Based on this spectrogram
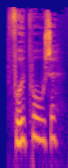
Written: fodpose

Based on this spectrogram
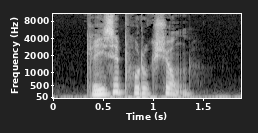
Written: griseproduktion

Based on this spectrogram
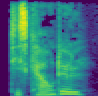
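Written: discountøl

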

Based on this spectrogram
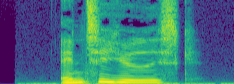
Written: antijødisk

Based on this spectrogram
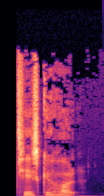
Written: tæskehold

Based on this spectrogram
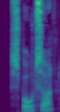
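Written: SPORTSÅND

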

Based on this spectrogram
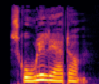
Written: skolelærdom

